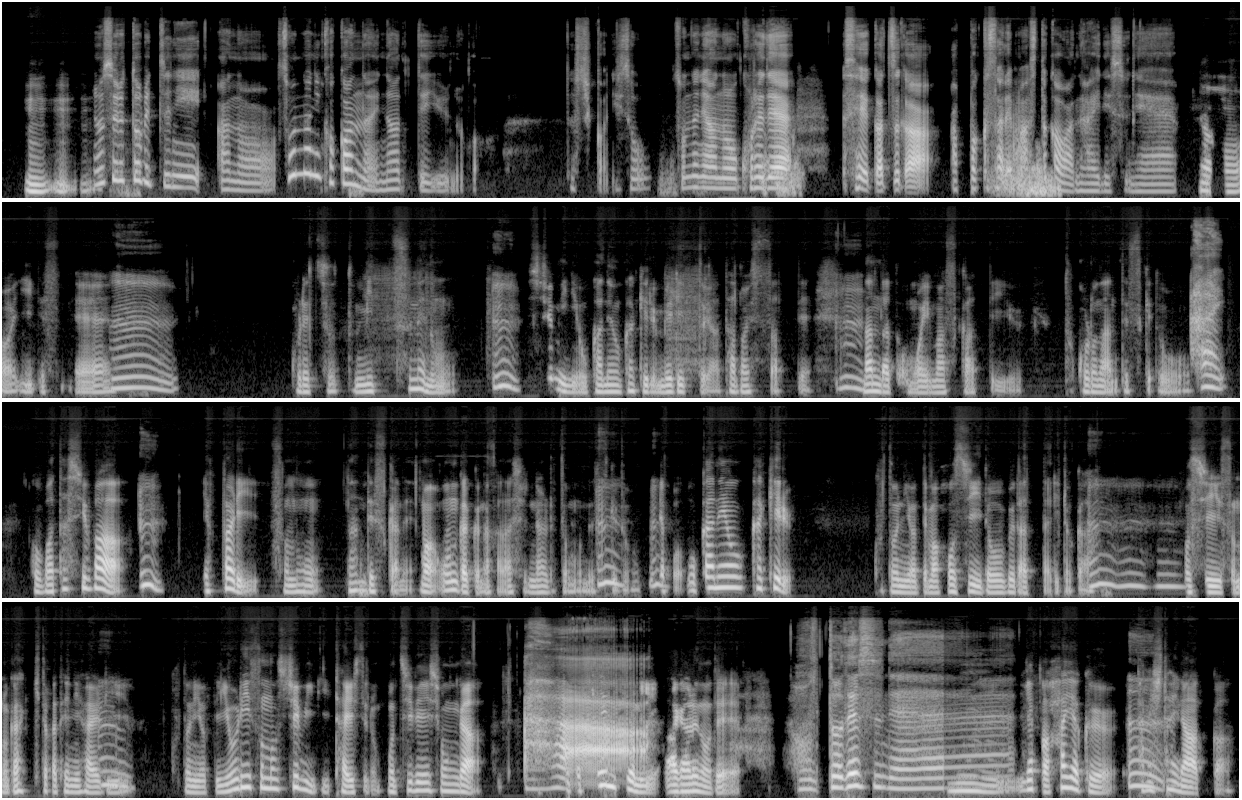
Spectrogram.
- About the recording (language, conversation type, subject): Japanese, unstructured, 趣味にお金をかけすぎることについて、どう思いますか？
- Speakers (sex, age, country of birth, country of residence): female, 50-54, Japan, Japan; male, 25-29, Japan, Japan
- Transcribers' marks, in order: distorted speech; unintelligible speech; unintelligible speech; unintelligible speech; other background noise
